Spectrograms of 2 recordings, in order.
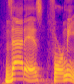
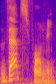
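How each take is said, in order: First: That is is said as two full words. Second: That is is contracted into one syllable.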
